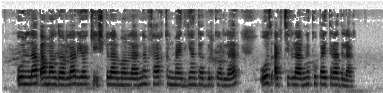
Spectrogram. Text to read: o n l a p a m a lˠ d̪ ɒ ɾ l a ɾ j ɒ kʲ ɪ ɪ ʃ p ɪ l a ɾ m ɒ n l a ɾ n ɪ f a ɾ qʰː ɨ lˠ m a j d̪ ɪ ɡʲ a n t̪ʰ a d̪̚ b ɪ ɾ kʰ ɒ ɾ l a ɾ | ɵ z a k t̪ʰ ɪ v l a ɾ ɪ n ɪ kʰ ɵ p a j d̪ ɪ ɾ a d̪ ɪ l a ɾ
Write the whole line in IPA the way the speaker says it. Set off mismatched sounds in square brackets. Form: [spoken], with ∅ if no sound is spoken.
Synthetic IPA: o n l a p a m a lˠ d̪ ɒ ɾ l a ɾ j ɒ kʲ ɪ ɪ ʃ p ɪ l a ɾ m ɒ n l a ɾ n ɪ f a ɾ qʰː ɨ lˠ m a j d̪ ɪ ɡʲ a n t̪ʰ a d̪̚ b ɪ ɾ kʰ ɒ ɾ l a ɾ | ɵ z a k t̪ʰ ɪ v l a ɾ ɪ n ɪ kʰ ɵ p a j [t̪] ɪ ɾ a d̪ ɪ l a ɾ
